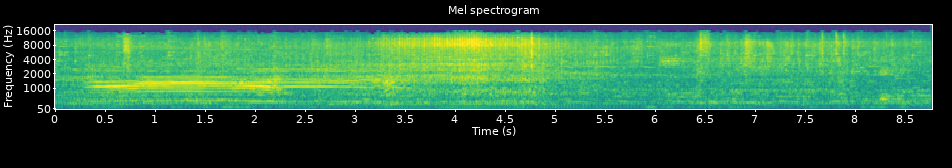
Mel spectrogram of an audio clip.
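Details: Cattle in training for a karapan sapi bull race on Madura, East Java, Indonesia; one drawn-out, harmonic moo in the first two seconds, then a busy background of voices and crowd noise.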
